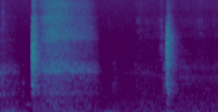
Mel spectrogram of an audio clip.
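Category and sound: animal, pet snoring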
